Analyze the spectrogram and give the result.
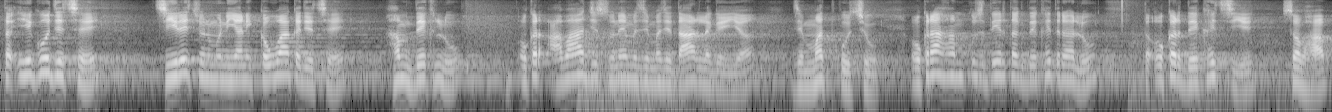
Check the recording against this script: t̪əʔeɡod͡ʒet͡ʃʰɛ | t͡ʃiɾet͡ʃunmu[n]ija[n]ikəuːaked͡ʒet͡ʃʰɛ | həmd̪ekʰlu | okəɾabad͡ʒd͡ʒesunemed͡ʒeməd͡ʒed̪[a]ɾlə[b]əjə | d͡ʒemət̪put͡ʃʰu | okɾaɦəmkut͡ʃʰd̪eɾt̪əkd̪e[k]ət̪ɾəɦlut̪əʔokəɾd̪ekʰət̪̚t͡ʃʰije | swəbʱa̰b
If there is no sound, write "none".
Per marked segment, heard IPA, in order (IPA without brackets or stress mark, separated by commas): n, n, a, ɡ, kʰ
